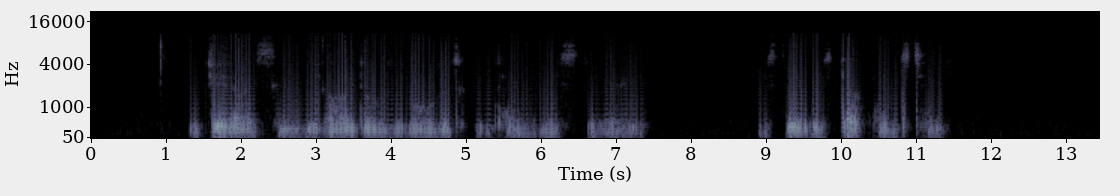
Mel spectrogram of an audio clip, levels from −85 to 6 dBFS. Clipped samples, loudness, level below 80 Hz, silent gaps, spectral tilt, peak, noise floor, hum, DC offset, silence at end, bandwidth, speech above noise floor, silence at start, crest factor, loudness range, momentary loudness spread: under 0.1%; -40 LUFS; -56 dBFS; none; -5.5 dB/octave; -18 dBFS; -74 dBFS; none; under 0.1%; 2.05 s; 11.5 kHz; 36 dB; 0.9 s; 24 dB; 9 LU; 13 LU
